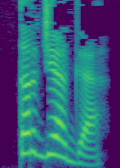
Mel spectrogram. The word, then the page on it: terjaga: indonesian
